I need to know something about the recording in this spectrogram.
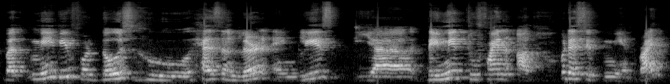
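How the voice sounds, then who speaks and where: Bright woman podcast host, laughs a lot, echoey room. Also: medium pitch, expressive, takes it slowly. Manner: laughs often, searches for words. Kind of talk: casual chat.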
